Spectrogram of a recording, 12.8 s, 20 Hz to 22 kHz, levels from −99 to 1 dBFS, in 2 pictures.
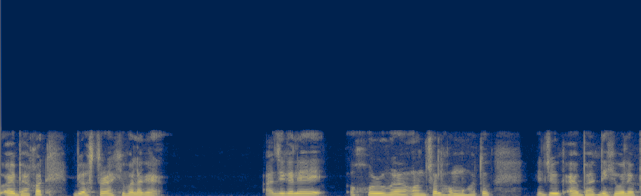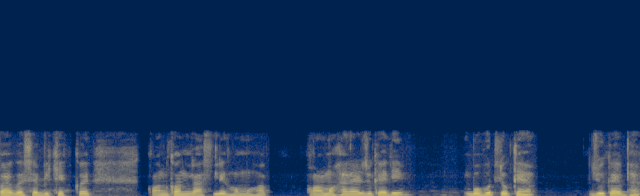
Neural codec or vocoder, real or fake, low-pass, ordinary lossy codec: none; real; 7.2 kHz; none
